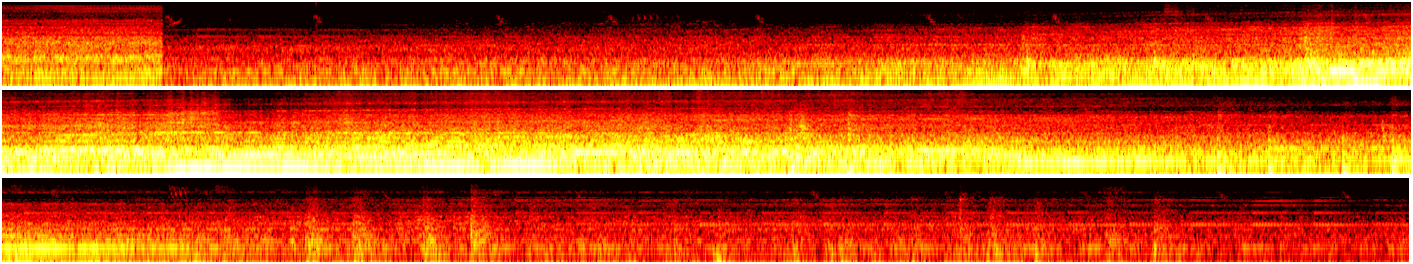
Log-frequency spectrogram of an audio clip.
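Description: Electric train on the Chichibu Railway running past: it builds up over several seconds, is loudest in the middle with a low steady hum and wheels clattering on the rails, then fades away.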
